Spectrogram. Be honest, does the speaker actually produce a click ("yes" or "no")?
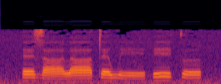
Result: no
